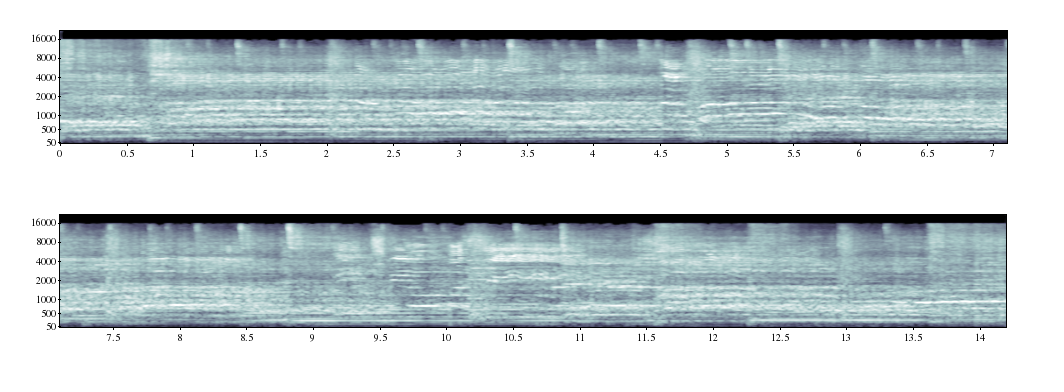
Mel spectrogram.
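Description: Live gospel singing: a woman leads on a microphone with a choir of backing singers and electronic keyboard accompaniment, steady and loud throughout.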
